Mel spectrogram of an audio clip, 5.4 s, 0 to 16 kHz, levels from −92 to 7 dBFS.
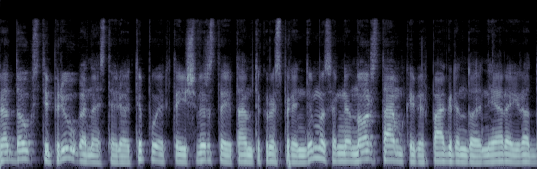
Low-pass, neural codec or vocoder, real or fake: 10.8 kHz; none; real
